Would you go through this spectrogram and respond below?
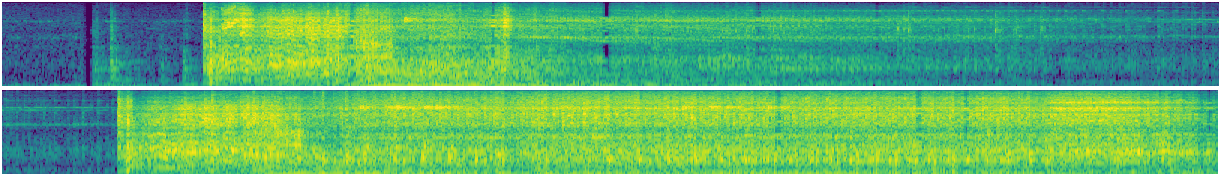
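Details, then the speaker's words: Old International truck with a new fuel pump, fed from a borrowed tank through new rubber line: two long cranking bursts that never catch. No fuel reaches the carburetor, and the owner thinks the new pump is no good. Cranks, no start. "It should have been running long enough to push gas up to the carburetor. I'm thinking this new pump is no good at all."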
